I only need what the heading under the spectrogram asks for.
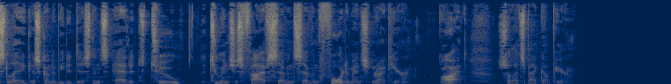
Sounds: speech

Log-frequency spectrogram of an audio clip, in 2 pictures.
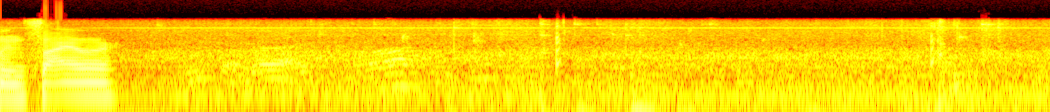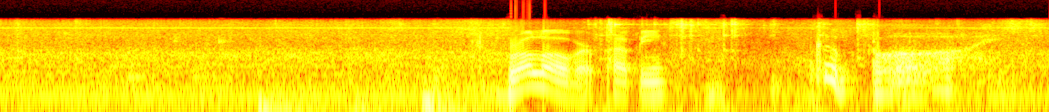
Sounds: inside a small room
speech

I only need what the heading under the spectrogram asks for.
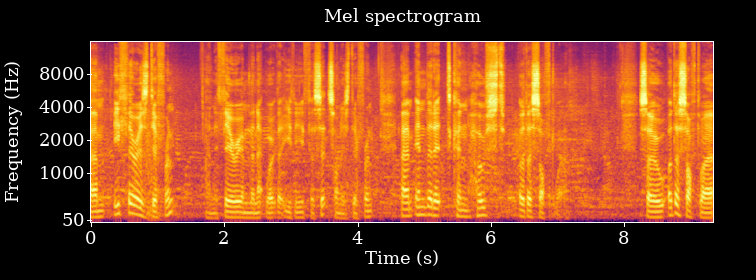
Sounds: speech

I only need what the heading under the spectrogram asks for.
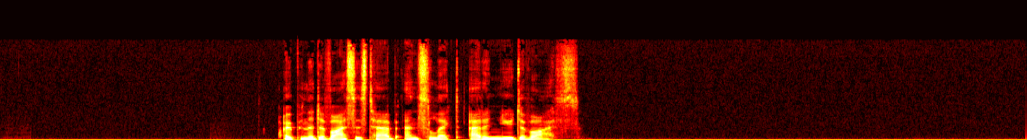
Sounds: speech

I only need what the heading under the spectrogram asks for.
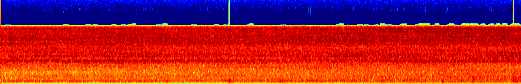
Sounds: vehicle

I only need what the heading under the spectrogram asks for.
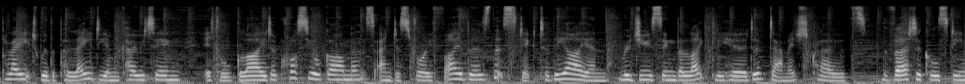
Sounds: music
speech

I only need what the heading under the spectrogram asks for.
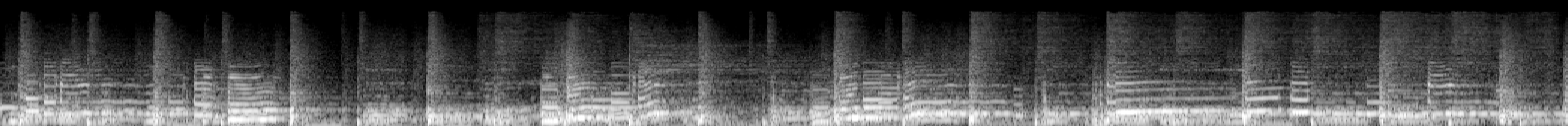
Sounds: music

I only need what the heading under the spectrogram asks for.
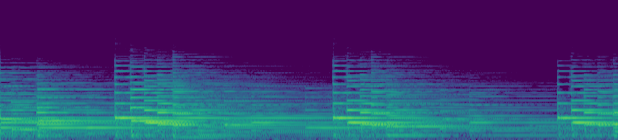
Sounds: music

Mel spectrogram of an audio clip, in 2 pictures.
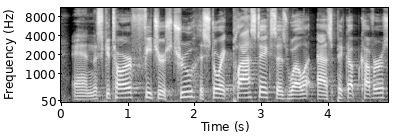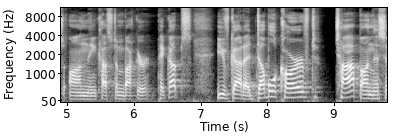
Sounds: speech

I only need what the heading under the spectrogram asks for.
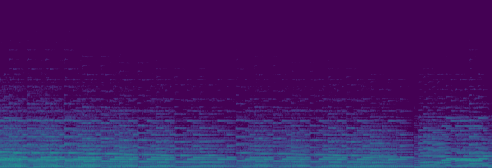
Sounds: music

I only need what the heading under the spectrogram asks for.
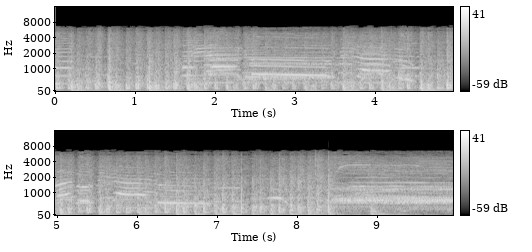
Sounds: crowd
outside, urban or man-made
music

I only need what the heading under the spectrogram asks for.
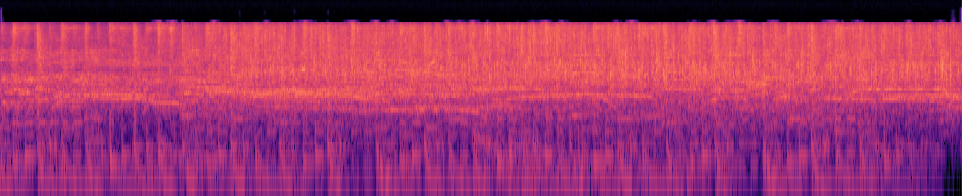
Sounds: music

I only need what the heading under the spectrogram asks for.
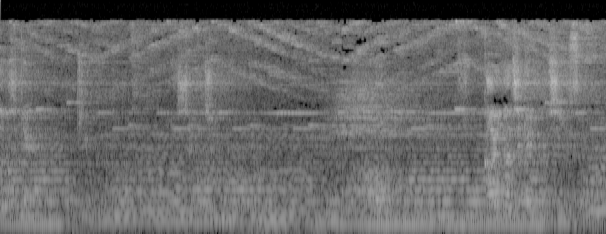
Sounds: music
speech
orchestra

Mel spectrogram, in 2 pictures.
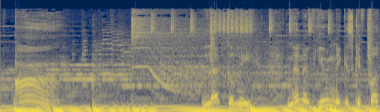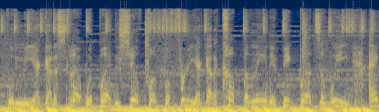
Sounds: hip hop music
music

